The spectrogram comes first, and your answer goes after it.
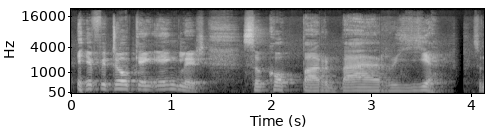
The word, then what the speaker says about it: Kopparberg: Kopparberg. And there is 2 R sounds in this word, and they are rolled with the tip of the tongue behind the top teeth.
